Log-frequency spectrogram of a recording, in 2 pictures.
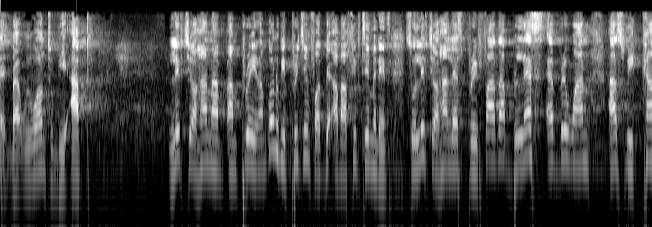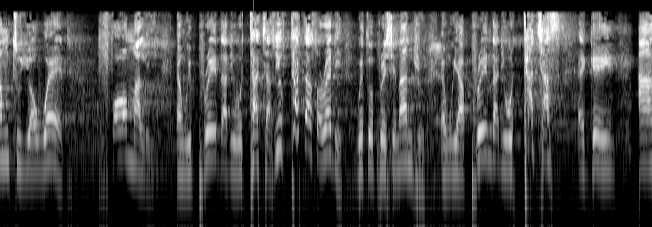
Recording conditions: large echoing room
